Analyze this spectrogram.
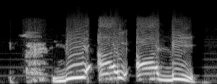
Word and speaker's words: bird: जैसे BIRD, कितने बहुत से लोग पढ़ते हैं इसको बीड पढ़ते हैं, लेकिन यह उच्चारण है इसका गलत है। इसको हम जो आई के बाद जब आर आता है तब हम इसको पढ़ते हैं अ।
